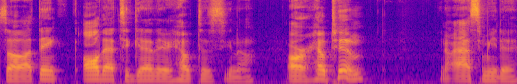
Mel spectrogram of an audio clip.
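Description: This is an ordinary speaking voice with an American accent, heard at a moderate pace with fairly even intonation. The recording is very clean, with a silent background. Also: man. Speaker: podcast co-host. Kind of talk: casual chat.

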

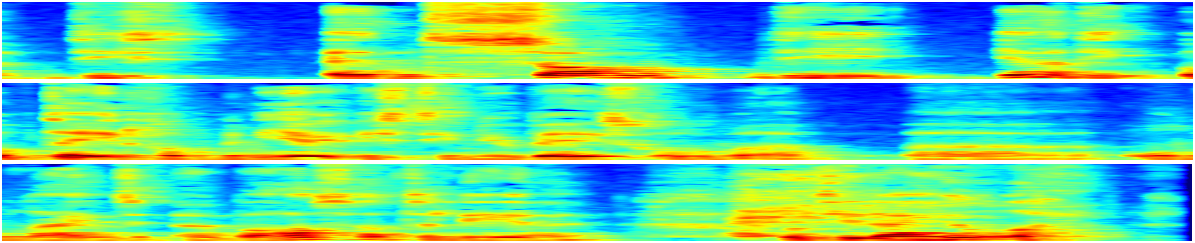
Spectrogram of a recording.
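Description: The speech moves at a moderate pace. Audible room echo and noticeable background noise surround it. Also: woman, fairly low pitch for a woman, ordinary pitch variation. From Netherlands. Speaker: interviewee sharing family history. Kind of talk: personal interview. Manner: halting.

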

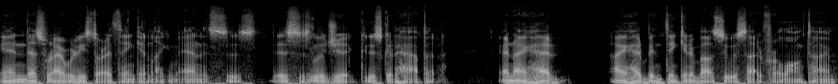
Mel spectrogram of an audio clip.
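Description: A man with an American accent, very deep and low in pitch, with vocal fry, at a moderate pace. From New York City, the Bronx. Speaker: retired police officer and Marine veteran. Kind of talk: interview conversation.

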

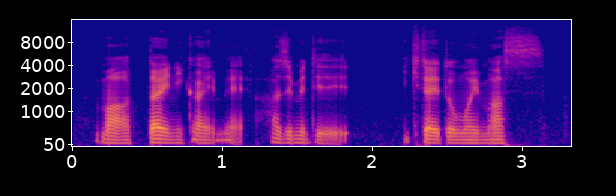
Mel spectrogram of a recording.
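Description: In a very clean, dry, close recording with a silent background and no echo, a man speaks at a moderate pace with fairly low pitch and flat, monotone intonation. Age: young. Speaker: podcast host. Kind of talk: casual chat. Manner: halting.

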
